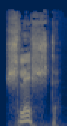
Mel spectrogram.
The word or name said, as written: श्लिष्ट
